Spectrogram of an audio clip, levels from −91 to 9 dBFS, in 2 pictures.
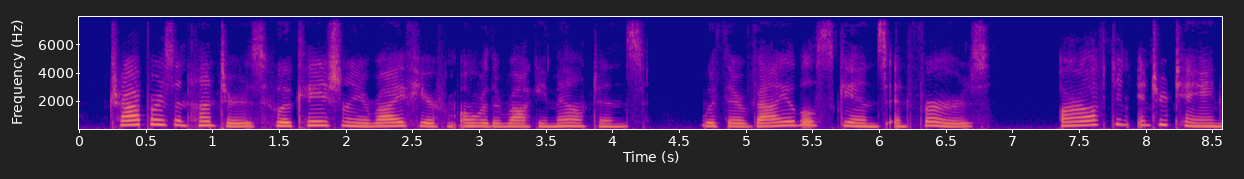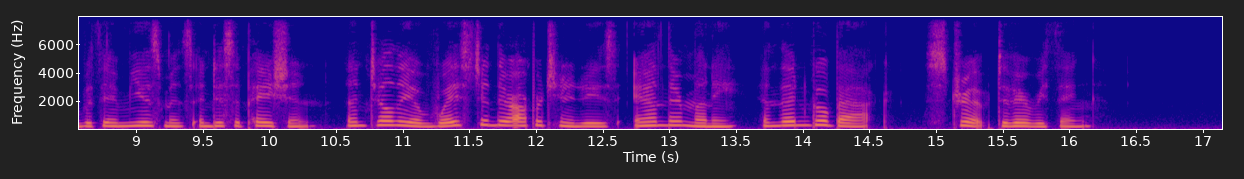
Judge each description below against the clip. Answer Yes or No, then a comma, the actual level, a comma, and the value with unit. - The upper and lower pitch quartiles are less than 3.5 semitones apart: No, average, 4.0 semitones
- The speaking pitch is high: Yes, high, 240 Hz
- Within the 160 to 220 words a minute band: No, average, 150 wpm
